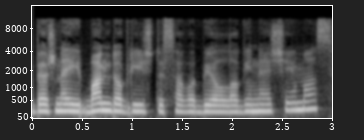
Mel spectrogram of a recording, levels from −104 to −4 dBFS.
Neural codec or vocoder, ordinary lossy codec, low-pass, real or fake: codec, 24 kHz, 1 kbps, SNAC; MP3, 64 kbps; 10.8 kHz; fake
